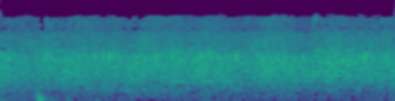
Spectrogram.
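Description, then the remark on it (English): Steady, dense applause from an audience giving the Lord a hand, a continuous crackle of many hands clapping at an even level throughout, with no voices standing out. “Well, let's give the Lord a good hand here today.”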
